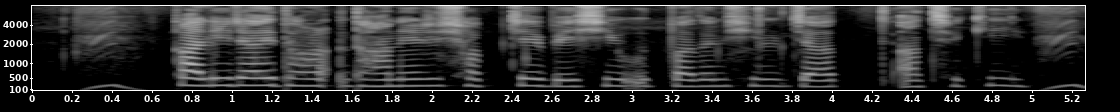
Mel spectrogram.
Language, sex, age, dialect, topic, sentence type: Bengali, female, 18-24, Northern/Varendri, agriculture, question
